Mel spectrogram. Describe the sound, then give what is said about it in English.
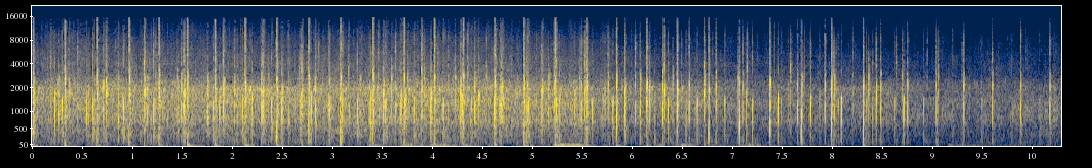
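An audience at an energy efficiency conference applauds for Art steadily for about ten seconds, many hands clapping in a dense, even patter with sharp crisp claps throughout and no voices on top. “I just don't think we can go too much farther without a round of applause for Art.”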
